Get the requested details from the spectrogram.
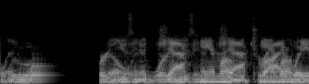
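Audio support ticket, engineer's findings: Doubled audio track, throughout: full-band second copy at roughly equal level, trailing by about 0.7 s, no reverb tail or room colour. Likely an echo path or an edit mixing two unsynchronised copies. Spectrogram: every speech pattern repeated intact about 0.7 s later. Waveform: overlapping envelopes, with an abrupt start of the copy.

Call audio freeze, 0.33 to 1.01 s: sound stalls, the last fragment stretched into a fading buzz or hiss, then about 0.31 s of silence before speech resumes where it stopped. Nothing lost. 0.66 s gap inserted, shifting everything after it. Likely a jitter buffer running empty on late packets. Spectrogram: smeared, static bands fading to blank. Waveform: decaying tail, then a flat line.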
